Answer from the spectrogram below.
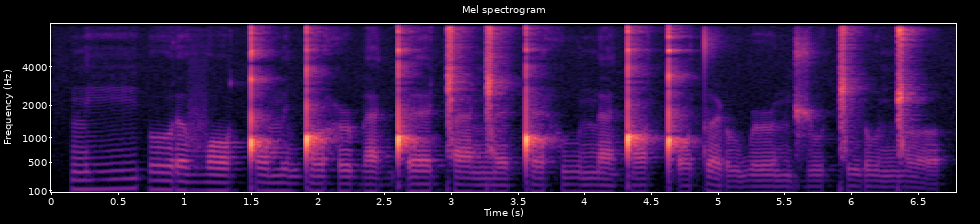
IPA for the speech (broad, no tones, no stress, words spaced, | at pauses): ni | ʊɾə vɔǃɔmɪ ŋ͡ǃʌhə˞bæ ǃʼɛǁæŋ͡ǁɛǃɛ hunæŋ͡ǃɑǃʼɔ təɽʊ wə˞ nd͡ʒʊǁi ɽʊŋ͡ǁʌ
